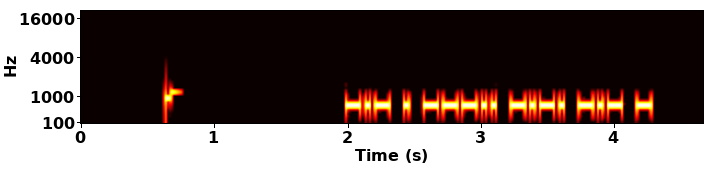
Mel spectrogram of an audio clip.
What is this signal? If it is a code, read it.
Morse code, heard as a keyed tone, about 32 wpm, 700 Hz. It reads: KE8CKT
